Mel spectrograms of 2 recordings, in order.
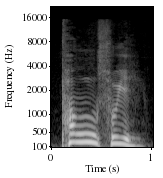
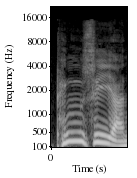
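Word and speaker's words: feng shui: 펑수이, 펑수이입니다. 팽수이 아니고요. 네, 펑수이 이 중국 중국말을 중국말을 그대로 영어로 써가지고 펭수이 아닙니다.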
